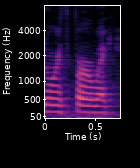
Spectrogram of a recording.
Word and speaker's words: North Berwick: All right, the Genesis Scottish Open beginning on Thursday at the Renaissance Club in North Berwick. Yes, Emerson, that's how you pronounce it.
